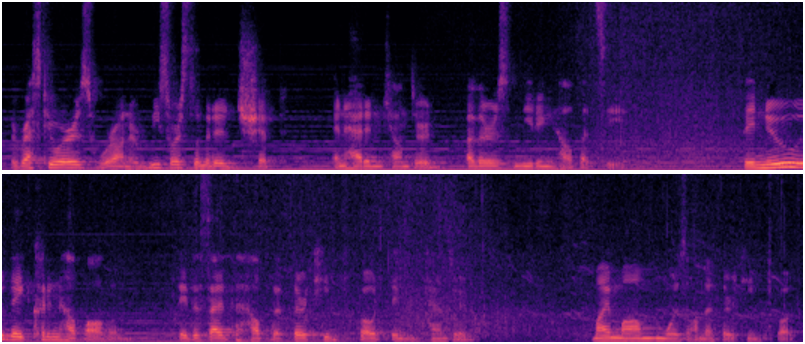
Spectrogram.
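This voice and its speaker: A man reading a family story in an earnest, measured way. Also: medium pitch, gravelly, darkish tone, faint music behind. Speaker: interviewee.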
